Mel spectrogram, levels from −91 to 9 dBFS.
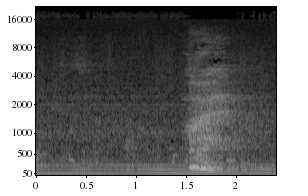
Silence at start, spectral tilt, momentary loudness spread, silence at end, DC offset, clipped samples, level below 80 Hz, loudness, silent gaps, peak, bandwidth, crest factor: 0 s; -5 dB/octave; 16 LU; 0 s; under 0.1%; under 0.1%; -48 dBFS; -35 LUFS; none; -18 dBFS; over 20 kHz; 18 dB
